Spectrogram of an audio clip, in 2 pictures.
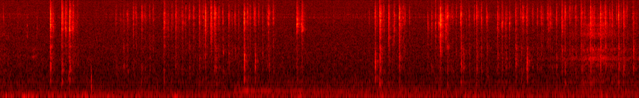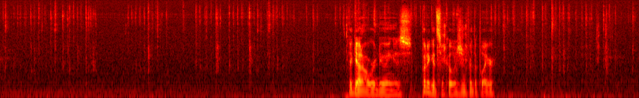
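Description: Keys on a keyboard click in quick bursts of typing.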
